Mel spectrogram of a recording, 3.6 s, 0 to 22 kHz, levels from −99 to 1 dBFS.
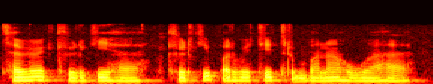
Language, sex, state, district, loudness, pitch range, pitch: Hindi, male, Jharkhand, Palamu, -20 LUFS, 105-115 Hz, 110 Hz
